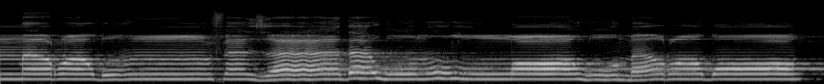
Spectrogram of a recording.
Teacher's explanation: তানবিনের পরে ইকফার হরফ ফা আসার কারণে এখানে ইকফা গুন্নাহ করে পড়তে হবে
